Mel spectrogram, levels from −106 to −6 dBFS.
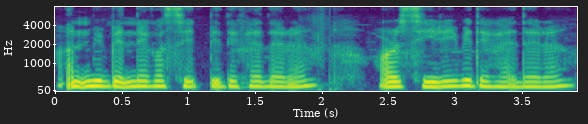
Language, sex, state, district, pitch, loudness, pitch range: Hindi, female, Arunachal Pradesh, Papum Pare, 180 Hz, -15 LUFS, 175-185 Hz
